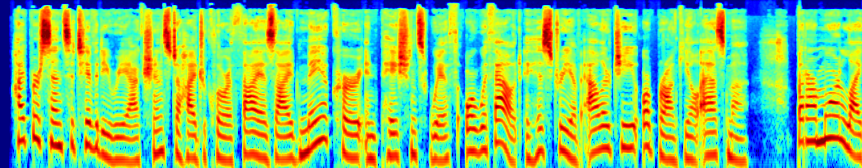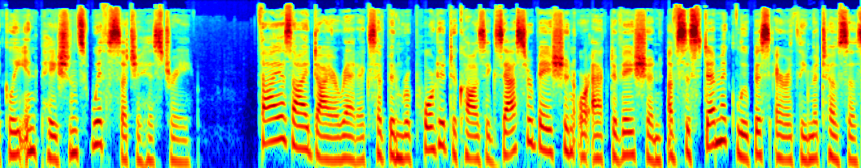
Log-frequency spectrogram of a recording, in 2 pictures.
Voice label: Med Narr

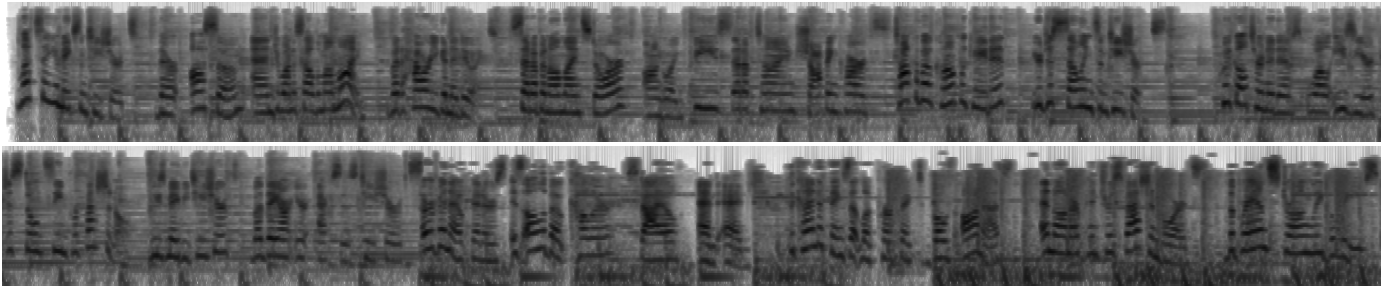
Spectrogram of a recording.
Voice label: NARRATIVE

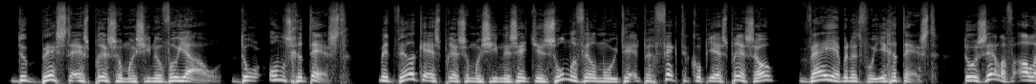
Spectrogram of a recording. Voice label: Natural speak Authority native male dutch; espressotest

